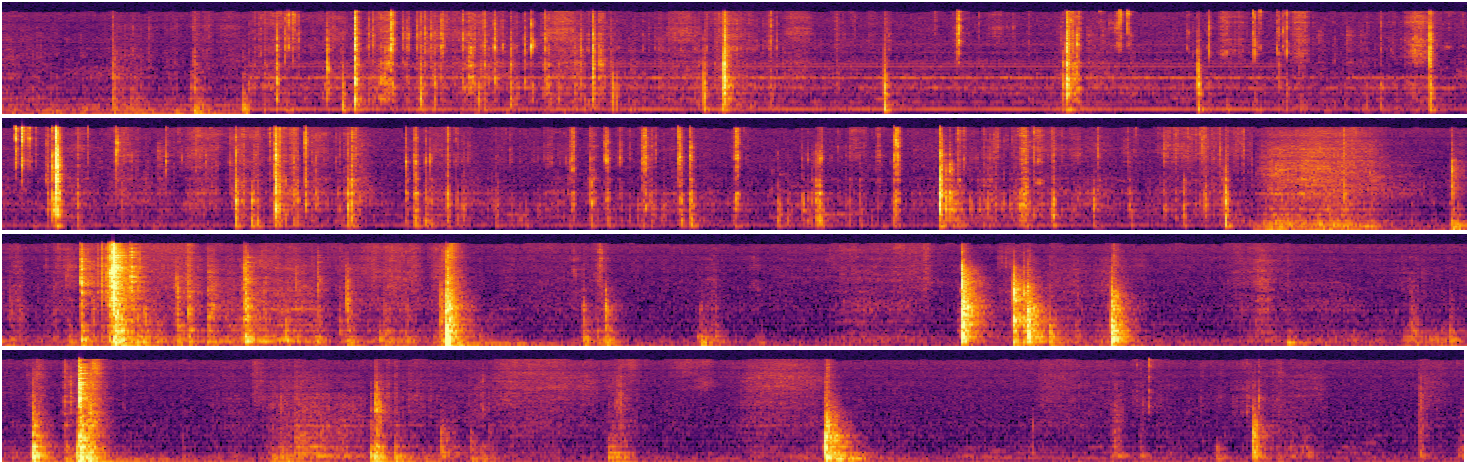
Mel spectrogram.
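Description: Plastic clamshell housing of a Cat Pumps hot-water pressure washer wand being pried and pulled apart with a flathead screwdriver: quiet handling at first, then scattered sharp clicks and snaps from about halfway through as the halves separate.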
